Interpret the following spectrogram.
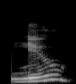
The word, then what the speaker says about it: gnu: baboons and giraffes and new gnu the g is silent and emus and waterfalls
